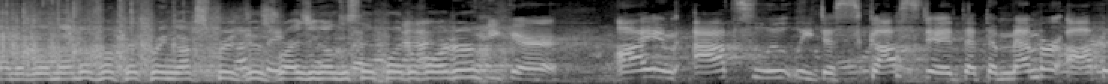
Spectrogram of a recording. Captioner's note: applause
